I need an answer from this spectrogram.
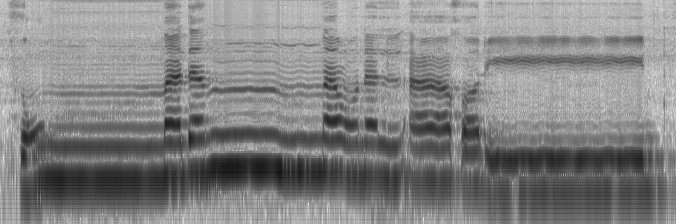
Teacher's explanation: میم مشدد ہے، یہاں پر بھی میم مشدد ہے تو ان دونوں میں غنہ آنی کر کے پڑھیں گے، کیونکہ میم مشدد میں ہمیشہ غنہ ہوتا ہے، اس لیے یہاں پر غنہ کر کے پڑھیں گے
